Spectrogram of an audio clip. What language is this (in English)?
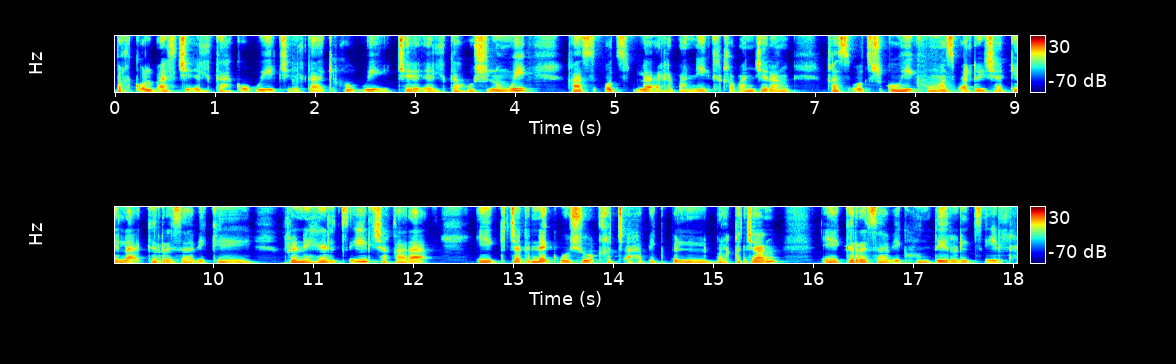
Sacapulteco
